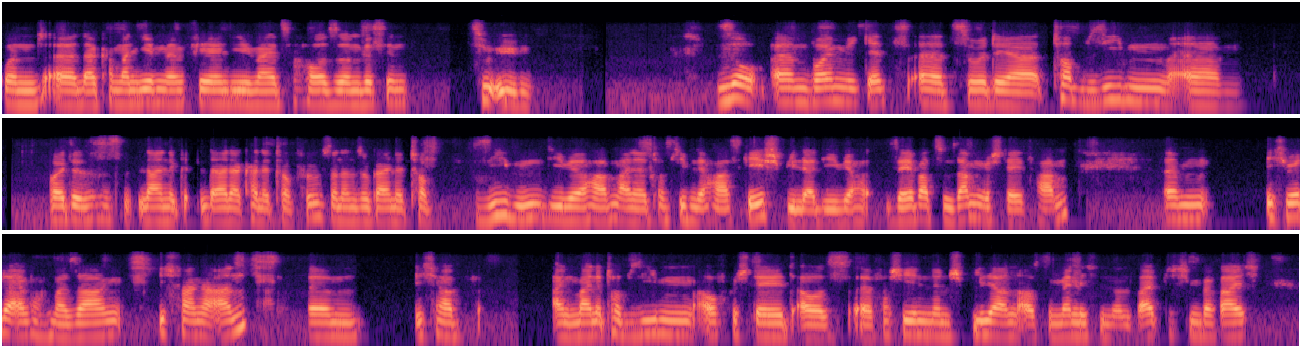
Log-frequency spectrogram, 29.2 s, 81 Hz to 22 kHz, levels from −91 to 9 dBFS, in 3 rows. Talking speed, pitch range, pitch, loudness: 160 wpm, 130-145 Hz, 135 Hz, -16 LUFS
